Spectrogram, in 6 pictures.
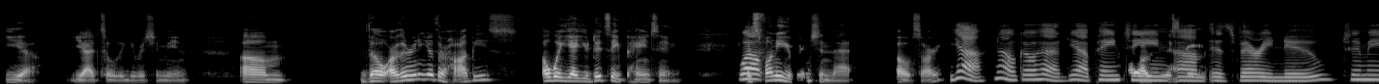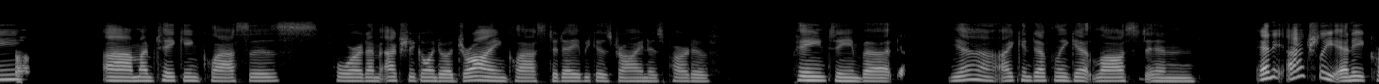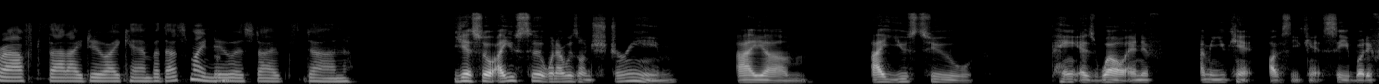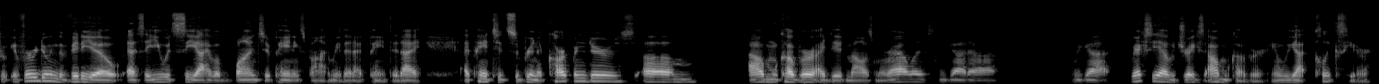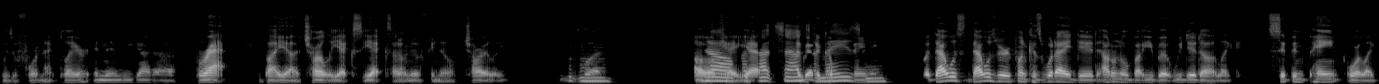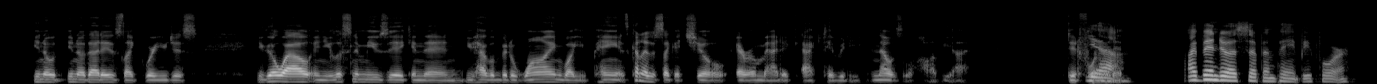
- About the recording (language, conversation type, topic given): English, unstructured, What hobby makes you lose track of time?
- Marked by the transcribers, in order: none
